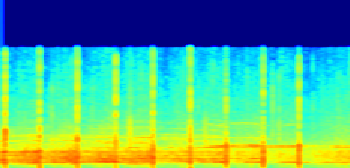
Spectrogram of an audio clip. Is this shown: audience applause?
yes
